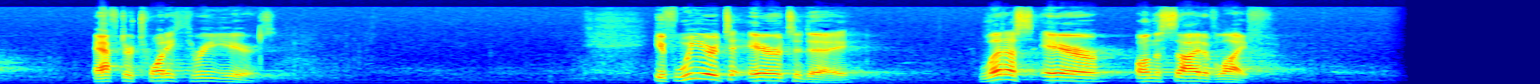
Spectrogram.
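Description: A man speaks forcefully into a microphone in a large echoing hall.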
